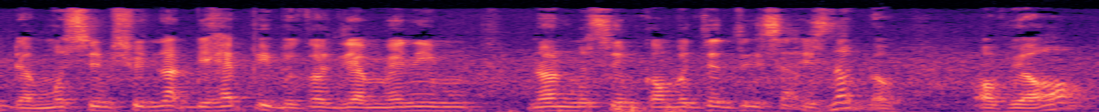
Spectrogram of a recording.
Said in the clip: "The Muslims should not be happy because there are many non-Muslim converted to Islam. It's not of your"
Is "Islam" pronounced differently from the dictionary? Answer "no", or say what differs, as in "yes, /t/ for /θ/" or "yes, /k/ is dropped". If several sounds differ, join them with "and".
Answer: yes, /m/ is dropped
